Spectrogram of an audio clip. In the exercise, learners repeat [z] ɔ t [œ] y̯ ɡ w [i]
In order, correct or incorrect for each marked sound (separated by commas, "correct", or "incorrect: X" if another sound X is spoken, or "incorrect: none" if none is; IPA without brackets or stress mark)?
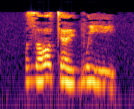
correct, correct, correct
